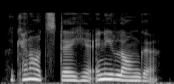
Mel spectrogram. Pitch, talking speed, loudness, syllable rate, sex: 200 Hz, 205 wpm, -14 LUFS, 7.2 syllables/s, female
